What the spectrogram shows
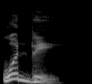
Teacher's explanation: the D in would likely linked to the B in be, sounding like would be.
